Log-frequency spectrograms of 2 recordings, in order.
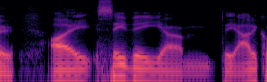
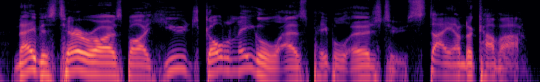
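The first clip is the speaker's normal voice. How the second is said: pitched-up newsreader voice, headline-style broadcast delivery; 5 semitones higher than usual. Reading out a headline for the group: news voice. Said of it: "I'll do it in my um. / News voice".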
